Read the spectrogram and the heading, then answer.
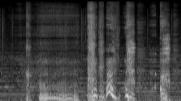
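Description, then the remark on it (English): A voice imitates a drawn-out, rumbling snore, followed by a few sharp, breathy snorts and a startled groan as the snoring man is elbowed and sits up disoriented, fairly loud with no words. “was snoring”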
